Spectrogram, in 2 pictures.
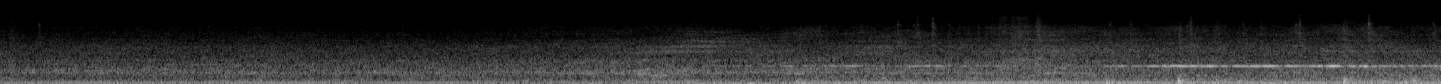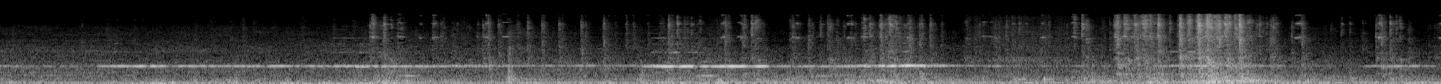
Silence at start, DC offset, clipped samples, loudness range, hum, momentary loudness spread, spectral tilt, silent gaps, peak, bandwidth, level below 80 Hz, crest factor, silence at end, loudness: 0 s; under 0.1%; under 0.1%; 17 LU; none; 20 LU; -4.5 dB/octave; none; -2 dBFS; 11.5 kHz; -32 dBFS; 22 dB; 0 s; -24 LUFS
